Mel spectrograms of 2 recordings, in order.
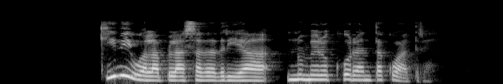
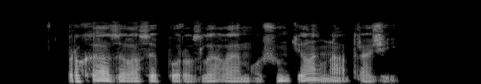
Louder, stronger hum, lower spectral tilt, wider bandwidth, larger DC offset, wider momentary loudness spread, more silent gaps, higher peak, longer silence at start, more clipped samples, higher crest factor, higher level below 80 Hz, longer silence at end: first, -14 LUFS vs -26 LUFS; neither; about the same, -5.5 dB/octave vs -5 dB/octave; about the same, 8 kHz vs 8 kHz; neither; first, 9 LU vs 6 LU; neither; first, -2 dBFS vs -6 dBFS; first, 1 s vs 0.7 s; neither; second, 14 dB vs 22 dB; first, -58 dBFS vs -64 dBFS; about the same, 0.85 s vs 0.85 s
